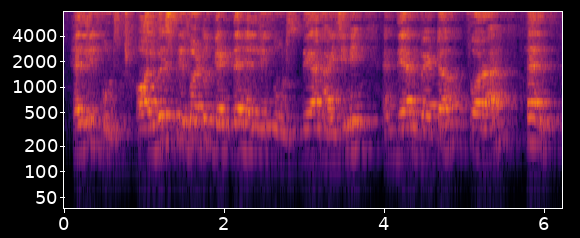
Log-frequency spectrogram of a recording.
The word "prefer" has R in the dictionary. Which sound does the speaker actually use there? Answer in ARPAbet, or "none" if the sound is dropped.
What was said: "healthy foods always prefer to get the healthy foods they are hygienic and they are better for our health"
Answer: none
